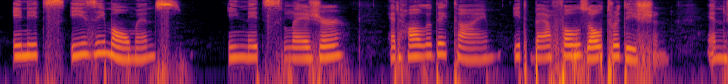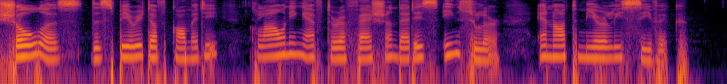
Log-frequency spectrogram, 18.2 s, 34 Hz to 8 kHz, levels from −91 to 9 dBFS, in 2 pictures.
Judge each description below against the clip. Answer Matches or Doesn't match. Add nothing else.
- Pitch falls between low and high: Doesn't match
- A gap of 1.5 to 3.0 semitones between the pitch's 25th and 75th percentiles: Matches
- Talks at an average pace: Doesn't match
